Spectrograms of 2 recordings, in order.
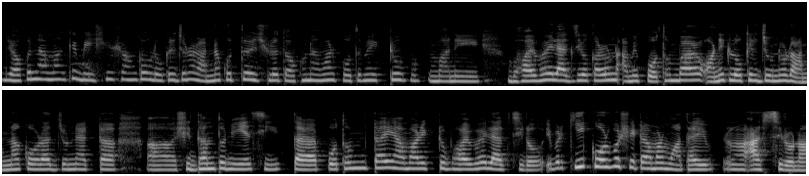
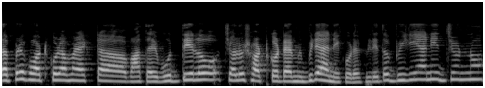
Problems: background conversations at intervals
